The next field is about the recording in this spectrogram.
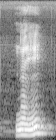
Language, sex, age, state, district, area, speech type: Hindi, male, 60+, Uttar Pradesh, Mau, rural, read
